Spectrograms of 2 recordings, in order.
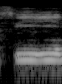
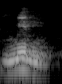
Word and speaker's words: min: min lafzi wain wahya fi nuhiha. Ada pengucapan lain ya di min ada yang mengucapkan fi, ada yang mengucapkan fi, namun sesuai sanad yang kami miliki atau sesuai setoran matan, maka kami menggunakan min.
